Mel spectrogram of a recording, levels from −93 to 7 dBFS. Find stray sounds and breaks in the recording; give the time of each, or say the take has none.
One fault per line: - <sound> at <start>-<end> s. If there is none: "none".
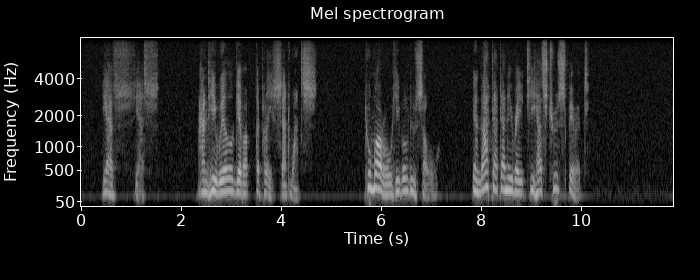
none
